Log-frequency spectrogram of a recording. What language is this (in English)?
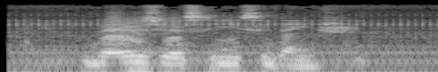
Portuguese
